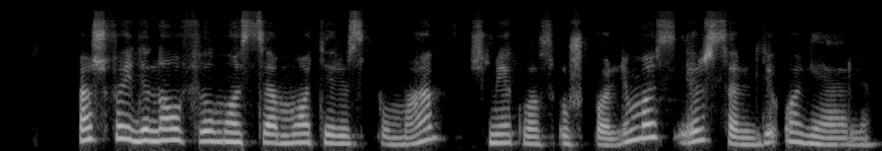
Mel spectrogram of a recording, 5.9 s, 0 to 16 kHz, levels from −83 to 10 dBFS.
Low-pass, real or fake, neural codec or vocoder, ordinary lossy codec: 9.9 kHz; fake; vocoder, 22.05 kHz, 80 mel bands, WaveNeXt; Opus, 16 kbps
